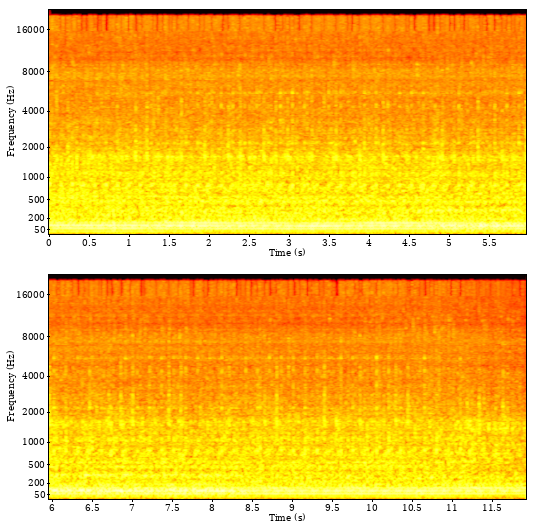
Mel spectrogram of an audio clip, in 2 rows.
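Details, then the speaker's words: 1983 Mercedes 300D OM617 turbo diesel at idle, burning some oil with blow-by: loud, clattery, uneven knock; owner suspects injector knock, with injector number one much louder by stethoscope. Not confirmed. "it sounds like something's a little clattery on the inside and I'm not 100% sure what it is honestly it sounds like injector knock with the listening that I've been doing"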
